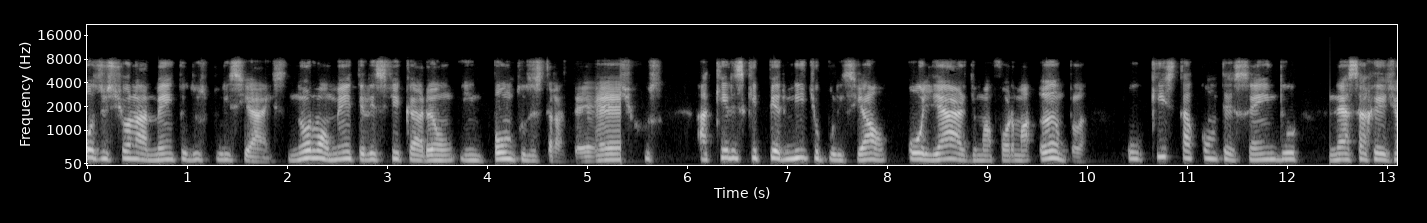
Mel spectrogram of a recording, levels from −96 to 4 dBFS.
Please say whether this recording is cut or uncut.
uncut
